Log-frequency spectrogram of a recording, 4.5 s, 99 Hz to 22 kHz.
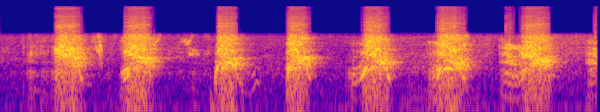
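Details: Pet Boston terrier Ester barking at a 45-year-old piggy bank she does not like; six loud, harsh barks arrive about once per second with faint whimpers between them.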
